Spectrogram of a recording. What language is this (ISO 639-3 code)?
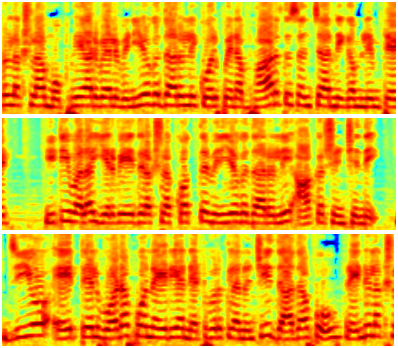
tel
